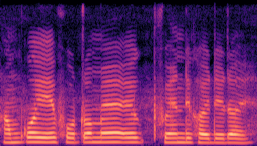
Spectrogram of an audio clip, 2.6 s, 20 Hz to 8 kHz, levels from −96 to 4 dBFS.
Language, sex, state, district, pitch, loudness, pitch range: Hindi, male, Arunachal Pradesh, Lower Dibang Valley, 240 Hz, -14 LUFS, 230-250 Hz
